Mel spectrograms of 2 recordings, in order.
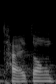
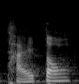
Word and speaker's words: Taitung: And the other one is Taitung. Dong, T-U-N-G, Dong is the Chinese pronunciation of this Chinese word, and this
